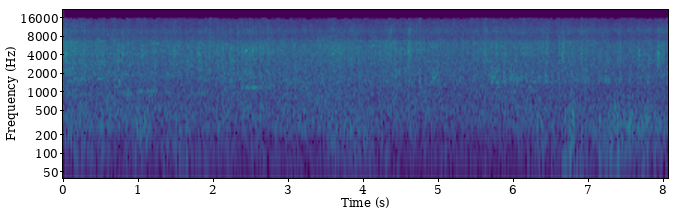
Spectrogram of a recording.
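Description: Freight train of hopper cars rolling along the track, a steady rail rumble with wind on the microphone.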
